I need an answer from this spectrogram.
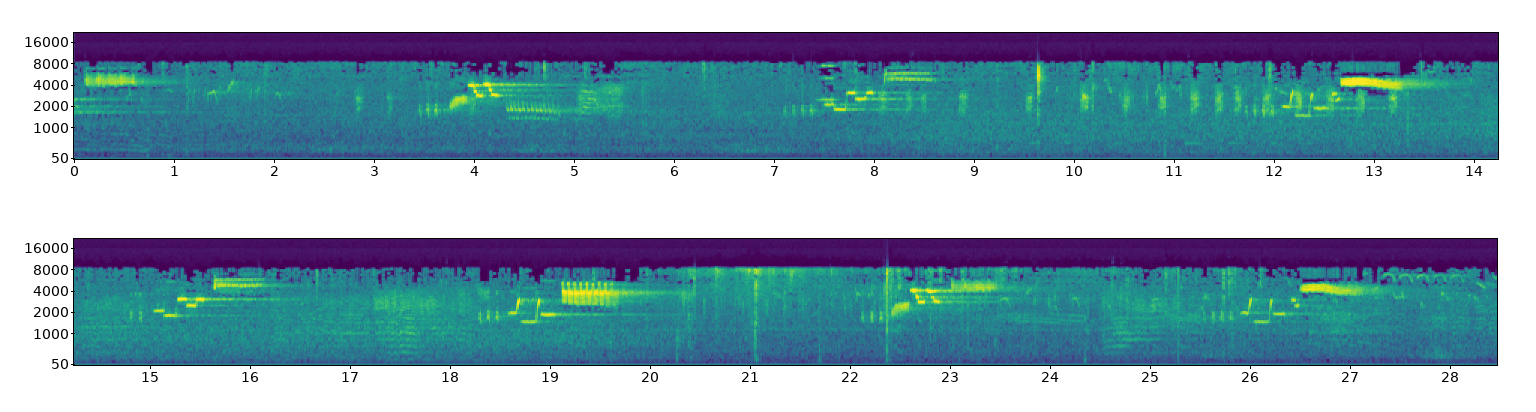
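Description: A bird singing short, high phrases, one every three to four seconds, over a steady background hiss.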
